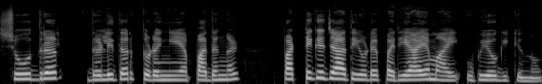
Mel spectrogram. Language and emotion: Malayalam, neutral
